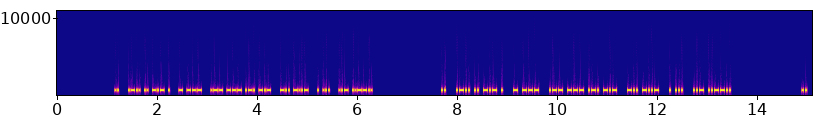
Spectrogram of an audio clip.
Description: Morse code, heard as a keyed tone, about 40 wpm, 700 Hz. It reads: I LIKE TO WORK DX ES U? I LIKE TO WORK DX ES U? I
